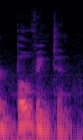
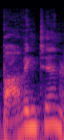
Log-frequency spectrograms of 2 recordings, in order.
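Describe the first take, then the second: First: "Bovington" with first syllable like "bove"; long-O pronunciation. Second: "Bovington" with first syllable like "bahv"; short-O pronunciation. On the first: Unsure host offers the other option, "Bovington" starting "BOHV". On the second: Unsure host tries a town's name, "Bovington" starting "BAHV". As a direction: say "Bovington" opening with an open "ah". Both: Shown as a demonstration. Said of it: "is it Bovington or Bovington".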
